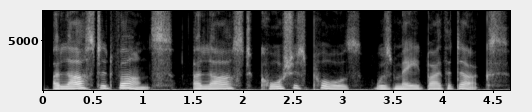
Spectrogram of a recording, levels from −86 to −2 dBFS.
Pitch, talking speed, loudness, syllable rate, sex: 180 Hz, 155 wpm, -18 LUFS, 3.8 syllables/s, female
